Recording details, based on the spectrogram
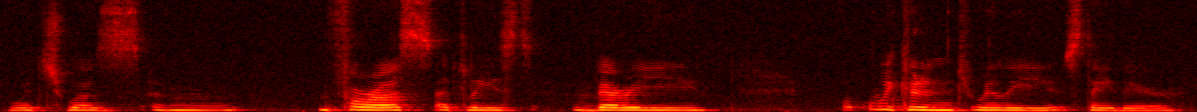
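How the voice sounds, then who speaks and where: A woman in her twenties, from Syria, co-hosts a relaxed podcast conversation. Her voice sits a touch high with a soft, mellow tone. She talks freely and laughs easily. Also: very slow. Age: 20s. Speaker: podcast co-host. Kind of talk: casual chat.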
